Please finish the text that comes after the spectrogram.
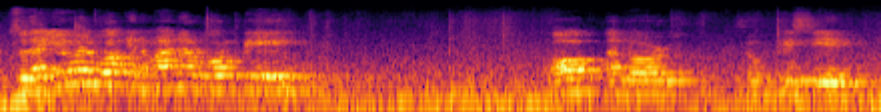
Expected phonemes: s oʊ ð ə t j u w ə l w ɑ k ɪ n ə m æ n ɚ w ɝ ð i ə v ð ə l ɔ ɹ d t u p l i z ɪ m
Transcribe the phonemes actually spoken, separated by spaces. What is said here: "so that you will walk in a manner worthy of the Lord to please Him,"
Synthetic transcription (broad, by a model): s oʊ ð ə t j u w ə n w ɑ k ɪ n ə m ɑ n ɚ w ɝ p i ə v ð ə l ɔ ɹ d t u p i s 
